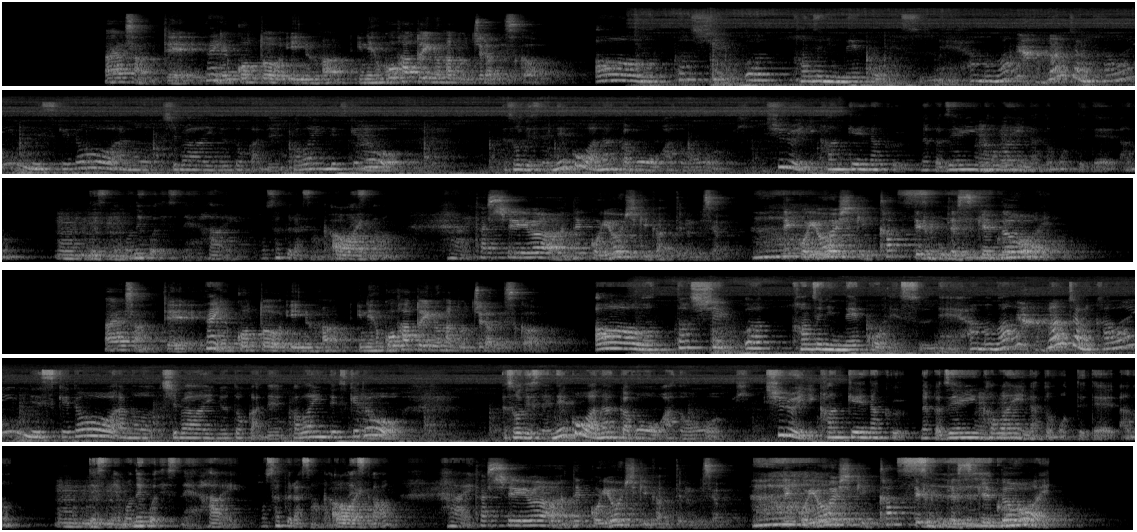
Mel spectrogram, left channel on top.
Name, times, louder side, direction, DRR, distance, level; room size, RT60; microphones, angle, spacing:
voice 1, 1.0-5.4 10.1-10.6 14.9-15.2 21.1-21.5 23.2-24.0 25.9-26.3 26.7-29.8 30.4-33.0, right 1 dB, 20° right, 1.7 m, -33 dB
voice 2, 5.9-15.9 16.3-22.9 23.5-27.4 30.1-31.0 31.8-33.1, right 5 dB, 50° right, 0.4 m, -32 dB
sound 1, 6.2-19.8, left 1 dB, 10° left, 3.0 m, -42 dB
8.1 x 5.0 x 7.3 m
head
